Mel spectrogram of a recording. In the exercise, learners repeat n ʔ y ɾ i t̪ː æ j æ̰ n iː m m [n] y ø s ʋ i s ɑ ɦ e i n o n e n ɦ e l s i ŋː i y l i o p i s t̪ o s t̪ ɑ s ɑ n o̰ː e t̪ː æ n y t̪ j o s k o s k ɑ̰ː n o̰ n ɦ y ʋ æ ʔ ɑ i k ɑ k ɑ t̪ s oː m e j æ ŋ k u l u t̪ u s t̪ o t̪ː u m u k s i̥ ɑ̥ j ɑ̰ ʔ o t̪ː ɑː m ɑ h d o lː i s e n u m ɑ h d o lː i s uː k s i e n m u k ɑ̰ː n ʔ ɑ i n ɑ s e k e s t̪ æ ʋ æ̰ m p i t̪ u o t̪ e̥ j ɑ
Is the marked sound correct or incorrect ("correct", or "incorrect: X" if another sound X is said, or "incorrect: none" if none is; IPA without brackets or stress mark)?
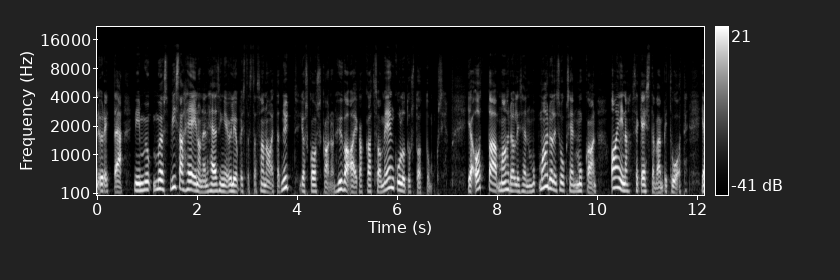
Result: incorrect: m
